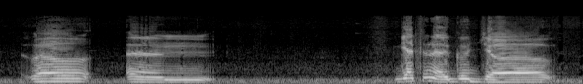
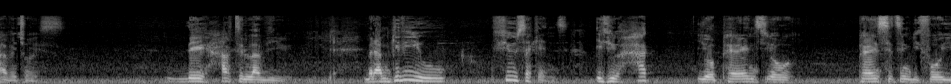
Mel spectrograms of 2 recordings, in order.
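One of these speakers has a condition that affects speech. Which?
The first: cerebral palsy; diagnosed at age 24; speech therapy, speech improved.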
